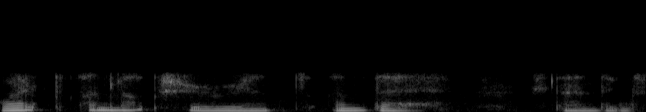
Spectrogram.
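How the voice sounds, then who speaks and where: The speaker whispers, soft-spoken, at a fairly slow pace. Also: woman. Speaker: ASMR reader. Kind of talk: softly spoken audiobook reading for relaxation. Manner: soft-spoken, whispered.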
